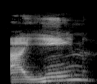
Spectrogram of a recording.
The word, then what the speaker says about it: Ayin: And you'll notice this is because an ayin is a silent letter. So that means that the letter itself does not have any sound except for whatever vowel pointing is around it.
